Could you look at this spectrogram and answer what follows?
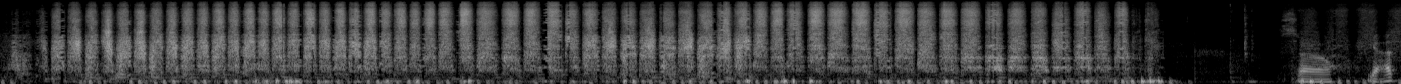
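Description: Steady rhythmic sanding of a wooden guitar neck, rapid back-and-forth strokes scraping loudly and evenly, then a brief pause and a few closing rubs.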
